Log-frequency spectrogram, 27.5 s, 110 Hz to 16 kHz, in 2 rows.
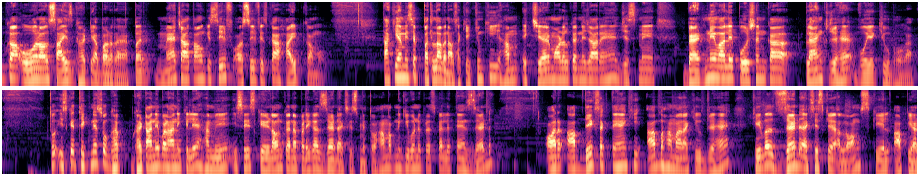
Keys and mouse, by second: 21.1 z.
